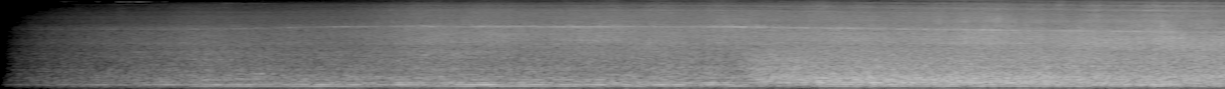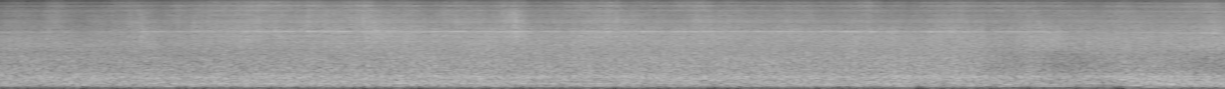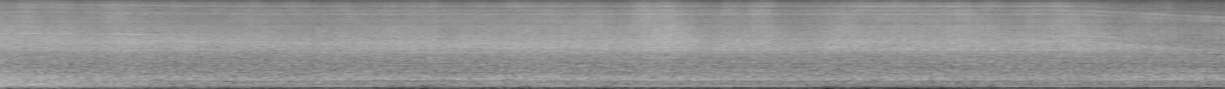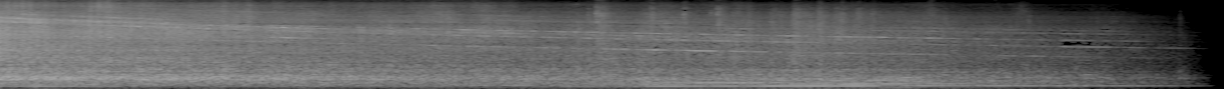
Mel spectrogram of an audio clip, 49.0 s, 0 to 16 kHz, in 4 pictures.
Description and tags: dash turboprop plane turning off motor
Dash 8 Turboprob stops its engines after landing at Innsbruck Airport in July 2019. Recorded with Sony PCM D100.
aircraft, airport, d100, dash, motor, plane, stop-engines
